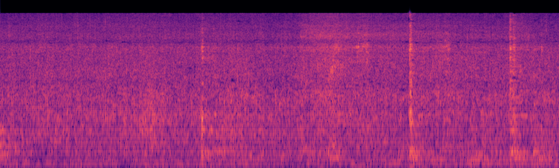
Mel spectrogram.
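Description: A spice paste for mustard hilsa curry fries steadily in oil with a continuous close sizzle, broken by a few light spatula taps.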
